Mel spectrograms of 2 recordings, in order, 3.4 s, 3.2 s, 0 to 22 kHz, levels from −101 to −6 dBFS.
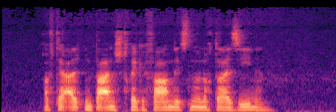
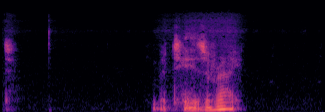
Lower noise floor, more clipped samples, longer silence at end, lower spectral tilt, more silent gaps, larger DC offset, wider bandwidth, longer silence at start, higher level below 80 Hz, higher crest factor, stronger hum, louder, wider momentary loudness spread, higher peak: second, -57 dBFS vs -85 dBFS; neither; second, 0.65 s vs 0.85 s; about the same, -6 dB/octave vs -5.5 dB/octave; neither; neither; first, 16 kHz vs 14 kHz; first, 0.45 s vs 0.05 s; first, -52 dBFS vs -66 dBFS; about the same, 20 dB vs 22 dB; neither; first, -22 LUFS vs -42 LUFS; second, 15 LU vs 21 LU; first, -2 dBFS vs -24 dBFS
